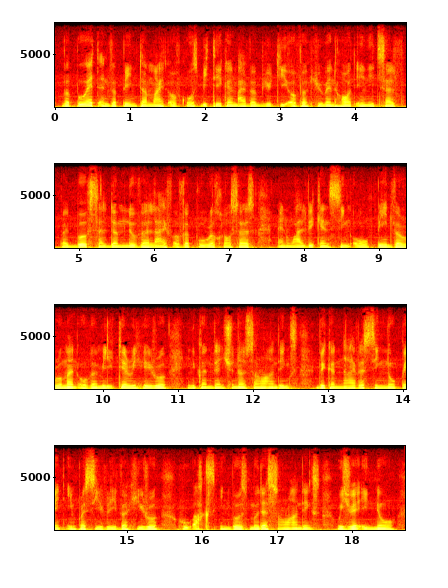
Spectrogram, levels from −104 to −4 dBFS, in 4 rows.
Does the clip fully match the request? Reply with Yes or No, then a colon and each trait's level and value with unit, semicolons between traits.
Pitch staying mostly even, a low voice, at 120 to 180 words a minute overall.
No: narrow, 1.1 semitones; low, 115 Hz; average, 200 wpm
